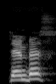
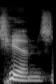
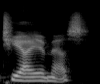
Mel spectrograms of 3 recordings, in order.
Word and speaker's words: Timbus: Timbus? It's just Tim's, like T-I-M-S. Tim's. So the B is silent.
